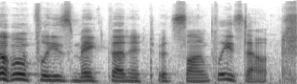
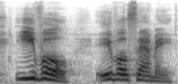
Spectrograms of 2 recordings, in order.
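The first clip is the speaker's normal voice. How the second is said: mock accusing; 4 semitones higher, 7 dB louder than usual. Real, not acted. Accusing a friend jokingly.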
